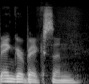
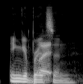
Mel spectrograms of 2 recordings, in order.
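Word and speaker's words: Ingebrigtsen: Jacob Ingerbixon. I said that wrong. Ingging Briggsen. How do you say it? They say it so fast in TV. I never know. Uh, isn't it Inga Britson? Ina Britson. That's right.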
